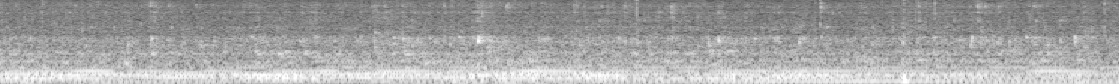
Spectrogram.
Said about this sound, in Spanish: Y hoy vamos a hacer una meditación para aprender a escuchar y concentrarnos en el sonido del agua.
